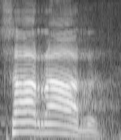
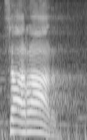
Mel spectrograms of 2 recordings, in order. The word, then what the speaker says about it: tsarar: Das hebräische Wort ist tsarar. – Le mot hébreu c'est tsarar. – In unserer Sprache T-S-A-R-A-R. Mit der Betonung auf dem ersten A. – Écrit T-S-A avec accent R-A-R.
